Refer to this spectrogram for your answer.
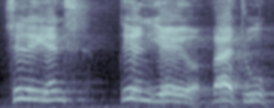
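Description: A man's voice: sits high, a bit bright, pitched above the performer's own voice. A man voicing a young hunting servant who teases and scorns a clumsy beginner, in a dramatic reading. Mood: mocking. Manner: teasing, scornful.

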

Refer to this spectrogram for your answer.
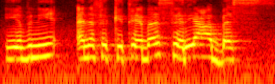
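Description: An actress in a comedy series playing a rich, spoiled, slow-witted young woman with an Egyptian accent who fusses and mixes in English words. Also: high voice, steady tone, close to an everyday voice. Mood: naive, fussy. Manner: fussy, mixes English words, spells letter by letter. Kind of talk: sitcom acting.

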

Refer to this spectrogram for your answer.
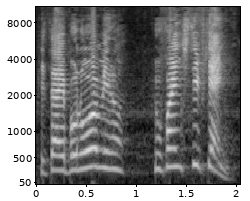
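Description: A woman's voice: sits high, sharp tone. A woman playing a nosy middle-aged wife in a comedy sketch, pushy and prying for gossip.

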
